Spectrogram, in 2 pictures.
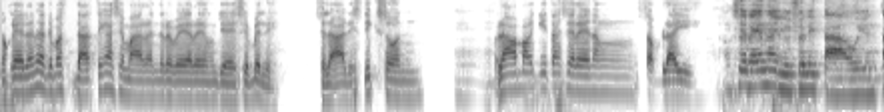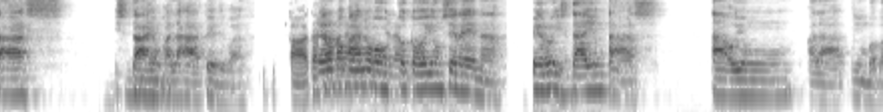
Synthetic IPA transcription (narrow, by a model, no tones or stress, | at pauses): nokɐjalanŋad̪ɪbad̪aːt̪ɛŋasɪmaːɾɐnɾɛvɛːɾɐjʊŋd͡ʒɛːsɪbɛlɛ̰ | sɪlaʔaːlɪsd̪ɪkson̩ː | wɐ̰lʔaːkɐmɐkɪkiːt̪ɐːŋsɛɾɛːnɐŋsɐblaj | ɐŋsɛɾɛːnɐjuːʃʊwɐlit̪aːʔojʊŋt̪ɐʔas | ʔɪsd̪ajʊŋkɐlɐhaːt̪ɛd̪ɪba | ʔot̪apɛɾopɐpaːnokot̪ot̪oʔojʊŋsɪɾɛːnɐ | pɛːɾoɪs̬d̪ajʊŋt̪ɐʔas | t̪aːʔojʊŋkɐlɐhat̪jʊŋbɐba̰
